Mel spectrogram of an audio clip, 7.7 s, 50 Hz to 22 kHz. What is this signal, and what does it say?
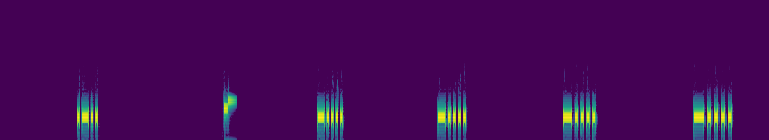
Morse code, heard as a keyed tone, about 48 wpm, spaced as for 9 wpm, 700 Hz. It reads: L 6666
